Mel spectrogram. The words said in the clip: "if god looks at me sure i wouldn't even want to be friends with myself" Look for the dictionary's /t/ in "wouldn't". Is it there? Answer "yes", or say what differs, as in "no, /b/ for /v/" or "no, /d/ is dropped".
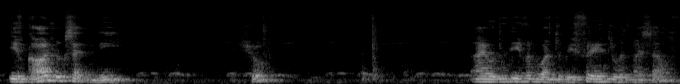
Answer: yes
